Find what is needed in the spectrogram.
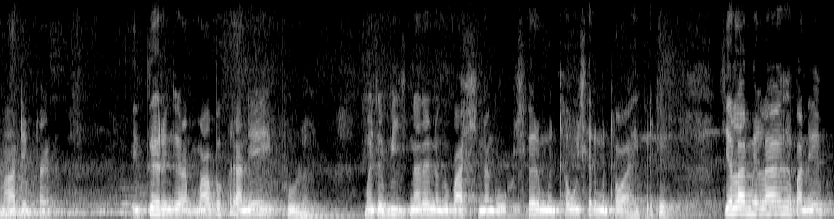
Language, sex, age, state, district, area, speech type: Bodo, female, 60+, Assam, Baksa, urban, spontaneous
